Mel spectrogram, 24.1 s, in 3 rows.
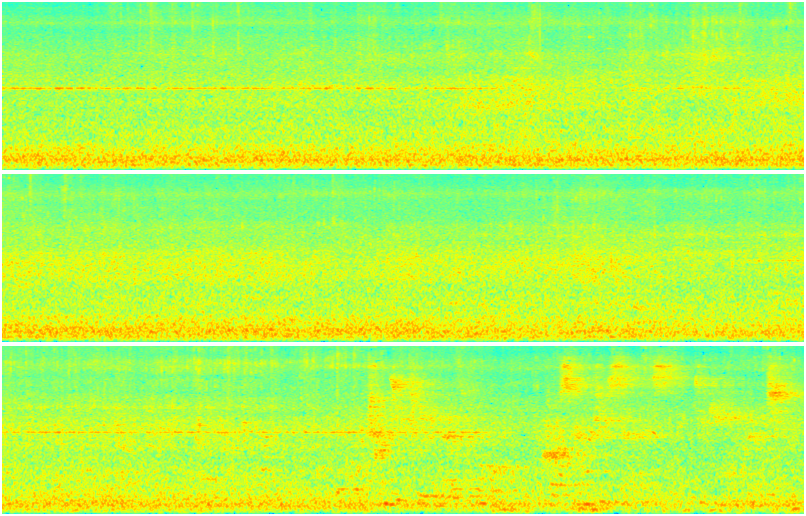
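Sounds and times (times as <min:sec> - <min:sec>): train humming: 0:00.0 - 0:24.0.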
